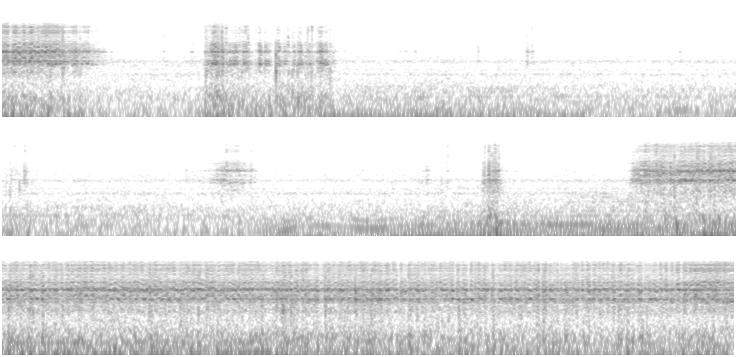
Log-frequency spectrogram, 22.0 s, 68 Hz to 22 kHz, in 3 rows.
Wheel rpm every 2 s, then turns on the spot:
60, 30, 0, 0, 0, 0, 20, 150, 160, 160, 170.
2-4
